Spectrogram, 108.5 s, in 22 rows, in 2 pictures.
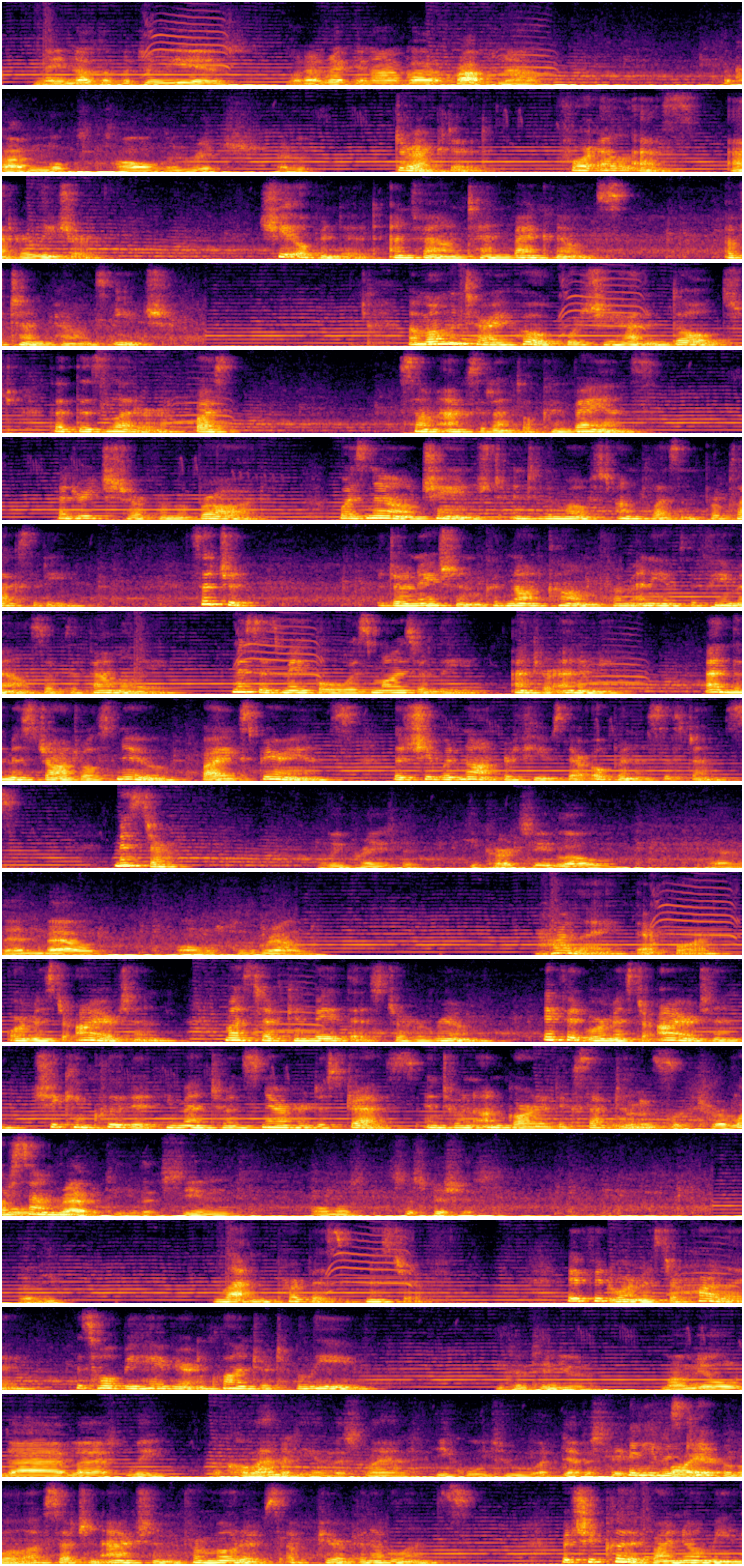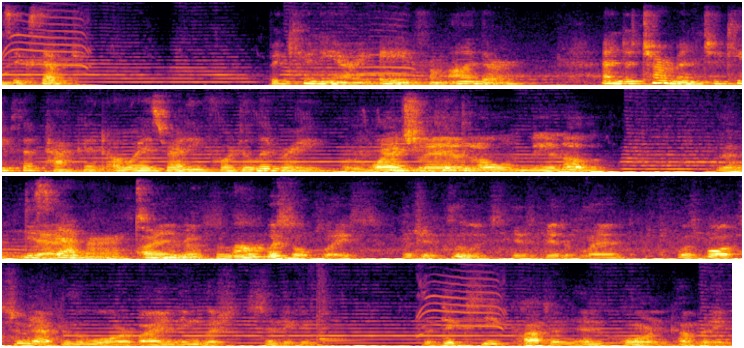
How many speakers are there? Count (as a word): two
